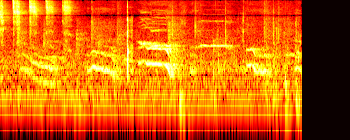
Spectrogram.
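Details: A Klee Kai and Shiba Inu puppy aged five-plus weeks whines repeatedly, thin whistled whimpers rising and falling over three seconds, mixed with rustling and a sharp tap before abruptly ending in silence.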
